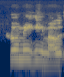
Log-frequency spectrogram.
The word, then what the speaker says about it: kumihimo: that i can't say kumihimo okay because because we were pronouncing it a different way while we were out there it is kumihimo spill k-u-m-i-h-i-m-o it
